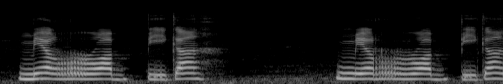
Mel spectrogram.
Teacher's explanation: نون ساکن کے بعد حروف یرملون میں سے را آ گئی تو یہاں پر ادغام ہوگا غنہ کے بغیر۔ میم کو را کے ساتھ جوائن کریں گے، ملائیں گے۔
